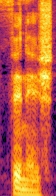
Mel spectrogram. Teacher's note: le Che c'est aussi une consonne sourde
